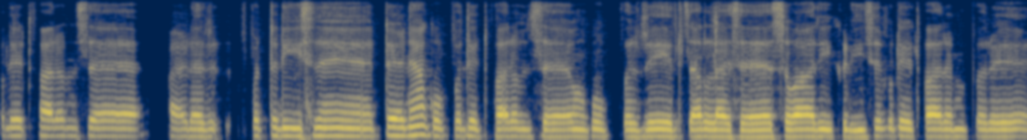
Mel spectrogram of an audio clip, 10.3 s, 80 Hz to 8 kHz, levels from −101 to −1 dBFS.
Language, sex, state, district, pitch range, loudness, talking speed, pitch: Marwari, female, Rajasthan, Churu, 150-165 Hz, -21 LUFS, 100 wpm, 155 Hz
